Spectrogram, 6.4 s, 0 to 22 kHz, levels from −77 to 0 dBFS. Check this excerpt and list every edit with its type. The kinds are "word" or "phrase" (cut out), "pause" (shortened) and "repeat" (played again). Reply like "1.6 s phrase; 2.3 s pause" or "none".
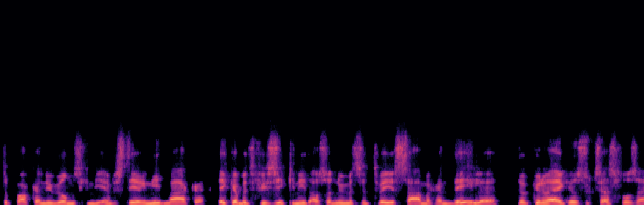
2.1 s pause; 5.1 s pause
